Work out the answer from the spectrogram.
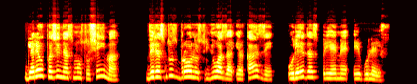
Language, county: Lithuanian, Kaunas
